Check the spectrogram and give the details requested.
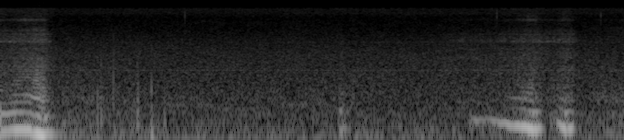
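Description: Two low, rumbling snores separated by a quiet pause, from a sleeping puppy.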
